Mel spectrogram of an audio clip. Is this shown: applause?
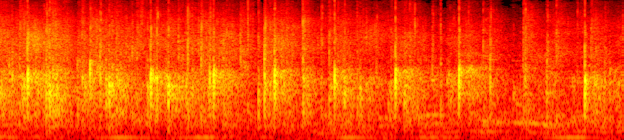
yes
